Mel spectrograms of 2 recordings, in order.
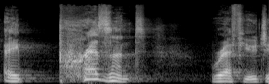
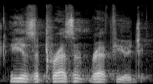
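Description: First: Slow right down and lean on "present"; stress on PRESENT. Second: Said in the usual way. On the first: Shown as a demonstration. Preacher repeating it for the congregation, stressing PRESENT. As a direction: PRESENT drawn out and punched, then a pause.

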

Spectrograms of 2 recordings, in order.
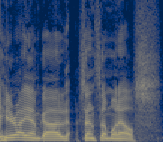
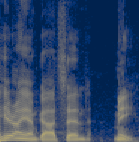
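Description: First: Higher-pitched start, dragging into a dodge; lightly acted passing of the buck; half-hearted offer, slowing as it backs out; mock reluctant volunteer. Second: Level, understated offer to serve; simply acted acceptance, at ordinary pitch; steady, lightly acted readiness with a beat before the end; willing volunteer. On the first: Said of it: "he has some options right now". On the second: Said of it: "Or he can say".

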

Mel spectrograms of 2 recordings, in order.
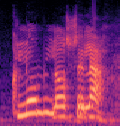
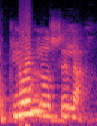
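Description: First: כלום לא שלך said slowly and loudly, each word weighted; slow emphatic. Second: כלום לא שלך shouted much louder. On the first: Her inner voice insisting to her, slow and emphatic. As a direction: lean hard on כלום, slowly. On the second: Her inner voice shouting the truth at her, loud. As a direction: belt כלום לא שלך out at full voice. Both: Acted. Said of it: "זה לא שלך בכלל".

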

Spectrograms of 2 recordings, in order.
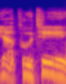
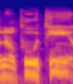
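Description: First: Said in the usual way. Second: Put-on higher, insistent "poo-TEEN" on "poutine"; emphatic poutine. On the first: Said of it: "And I was like". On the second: Snarky server correcting a customer, emphasis on "poutine". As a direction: stress the last syllable of "poutine". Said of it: "trying to make it emphasis".

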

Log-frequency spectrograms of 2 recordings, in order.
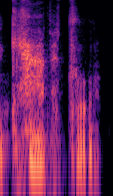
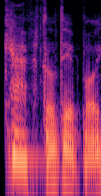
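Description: First: Breathy pleased repeat; pleased whisper. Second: A hint of a pleased old gent. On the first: Acted. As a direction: breathe the word capital with relish. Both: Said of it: "He's very pleased".

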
